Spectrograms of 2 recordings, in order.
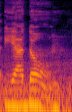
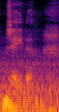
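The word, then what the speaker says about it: Jadon: It is the Hebrew name, and in Hebrew, it is pronounced Yadon. So I am spelling it without the apostrophe, so J-A-D-O-N, and I am calling him Jaden. If he wants to call himself Yadon, I'm fine with that. If somebody else wants to nickname him Yadon, I'm fine with that too, but I am pronouncing his name officially Jaden.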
